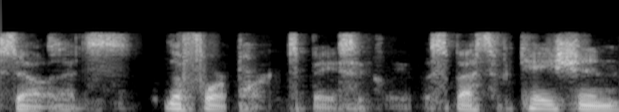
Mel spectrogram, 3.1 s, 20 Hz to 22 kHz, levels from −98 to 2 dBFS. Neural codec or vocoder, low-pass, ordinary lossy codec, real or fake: codec, 16 kHz, 16 kbps, FreqCodec, larger model; 7.2 kHz; AAC, 48 kbps; fake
